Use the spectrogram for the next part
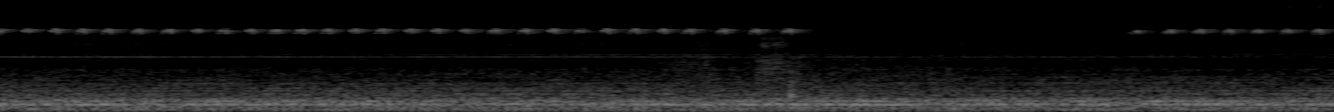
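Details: Insect, possibly a cricket, singing at night in Hawaii; a fast high-pitched pulsed trill continues for about four seconds, stops, then resumes after a pause, with a steady low hum beneath.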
